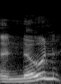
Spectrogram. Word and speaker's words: unknown: Et même chose dans les dérivés de ces mots, comme par exemple dans "unknown" qui vient de "know" le "k" ne se prononce toujours pas.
